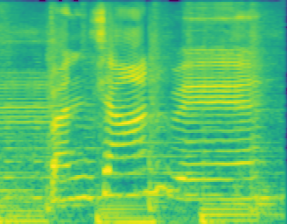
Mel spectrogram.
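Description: A child's voice singing a Hindi counting song, the number 'pichaanve' (ninety-five), over a children's music backing track with a steady beat.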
